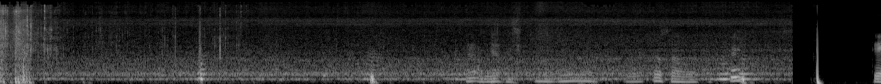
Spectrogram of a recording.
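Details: Honey bees gathered by hand and scooped into a hive box: a dense, continuous buzzing drone with a low tonal hum and brief rising pitches, broken by sharp clicks of handling before a sudden cut near the end.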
